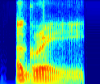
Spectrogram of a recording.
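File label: "agree", British English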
